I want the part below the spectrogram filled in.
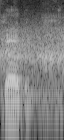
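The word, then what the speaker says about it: Jürgen: It's a J. You say J. Why do you say Jurgen? It's not Y, it's Jurgen. Jurgen. But I guess you pronounce it Jurgen, but I like to say Jurgen. That's what I do. Not because I'm different, it's just the J's there.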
